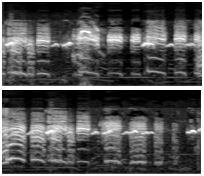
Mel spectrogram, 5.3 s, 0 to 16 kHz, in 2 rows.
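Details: A night-trapping lure of male and female cotton pygmy geese calling, August 2024 migration season: loud nasal, harmonic quacking cackles given in a fast uneven stream, with a few rising notes.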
